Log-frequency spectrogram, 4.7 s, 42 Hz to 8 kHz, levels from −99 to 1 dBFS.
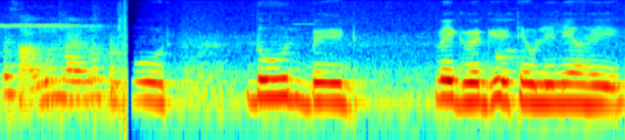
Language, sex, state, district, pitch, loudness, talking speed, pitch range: Marathi, female, Maharashtra, Gondia, 185 Hz, -16 LUFS, 65 wpm, 175-195 Hz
